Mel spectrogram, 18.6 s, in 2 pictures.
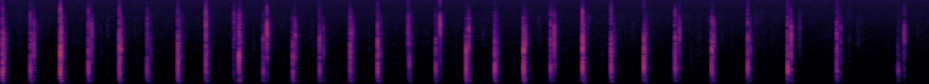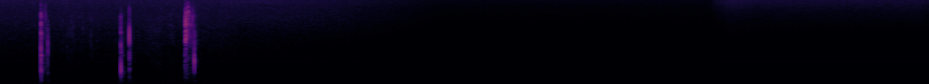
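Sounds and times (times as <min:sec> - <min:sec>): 
man running on pavement: 0:00.0 - 0:09.1
footsteps on pavement: 0:00.0 - 0:11.3.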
